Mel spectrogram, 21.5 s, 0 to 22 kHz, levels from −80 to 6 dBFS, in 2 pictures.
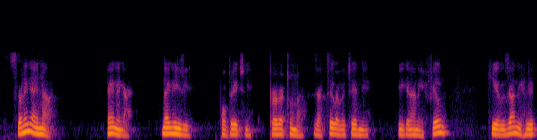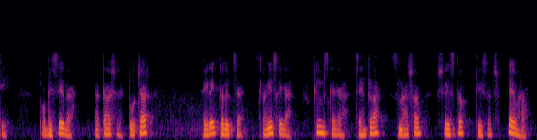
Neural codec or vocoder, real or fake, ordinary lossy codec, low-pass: codec, 16 kHz, 1 kbps, FreqCodec, larger model; fake; Opus, 16 kbps; 5.4 kHz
